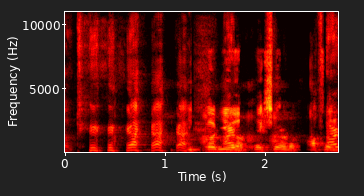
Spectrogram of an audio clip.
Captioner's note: laughs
